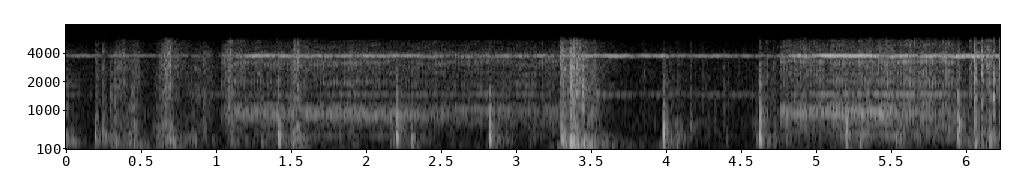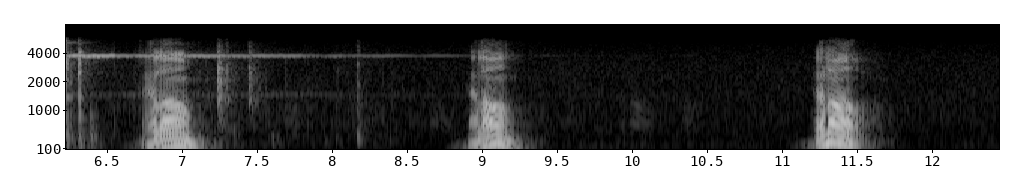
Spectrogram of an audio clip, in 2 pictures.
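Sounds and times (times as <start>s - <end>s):
old-style telephone bell ringing: 0.0s - 8.9s
speech: 6.8s - 7.2s, 8.9s - 9.4s, 11.2s - 11.6s.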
